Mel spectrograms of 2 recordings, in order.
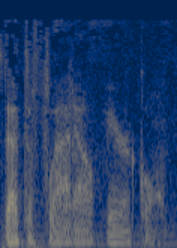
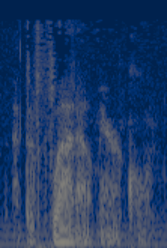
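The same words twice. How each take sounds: First: Hushed whisper of awe. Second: Even softer whisper of awe. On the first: Preacher whispering the miracle to the congregation. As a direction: breathe it out in awe. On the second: Preacher whispering again to the congregation. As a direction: barely breathe the words. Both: Shown as a demonstration. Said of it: "repeated whispered".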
